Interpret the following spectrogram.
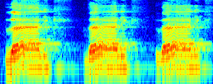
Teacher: disukunkan maka dia ada hamasnya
